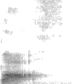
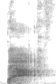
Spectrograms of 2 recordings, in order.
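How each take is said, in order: First: It is said with a British accent. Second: It is said with an American accent.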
